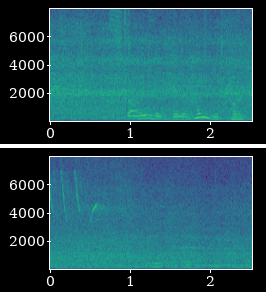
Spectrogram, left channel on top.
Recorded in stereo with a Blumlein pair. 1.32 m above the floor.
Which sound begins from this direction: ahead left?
A woman speaking, at 0.7 s.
